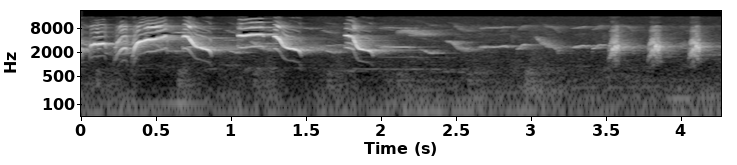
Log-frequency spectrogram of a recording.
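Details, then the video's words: Wambi song from a songbird tutor recording: sweeping whistled notes rising and falling sharply, then a level warbled phrase and a run of short, bright chip notes near the end. "Masteran Wambi paling istimewa full materi"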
